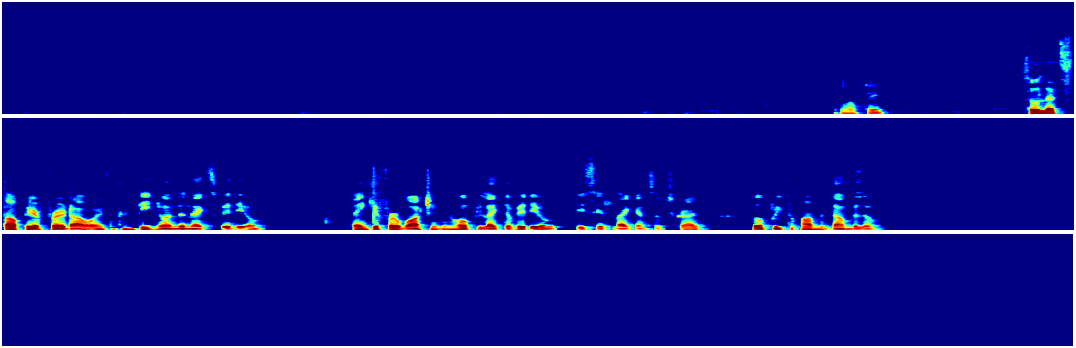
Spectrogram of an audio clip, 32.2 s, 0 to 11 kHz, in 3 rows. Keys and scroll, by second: 1.0 Escape, 3.8 Escape, 7.1 Escape, 7.5 Escape, 9.8 F1.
